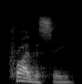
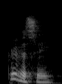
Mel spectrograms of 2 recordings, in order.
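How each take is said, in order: First: American accent, first vowel is an 'eye' sound. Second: British accent, first vowel is a short 'i'. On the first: "They use the I diphthong" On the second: "But in British English"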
